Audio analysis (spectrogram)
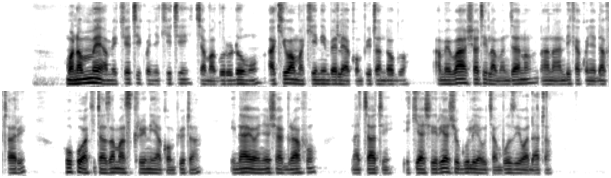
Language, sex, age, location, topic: Swahili, male, 25-35, Nairobi, education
